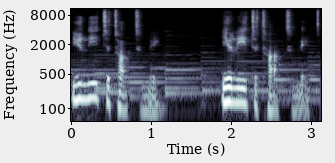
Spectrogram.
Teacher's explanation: O D vai pro saco, vai passear, vai fazer qualquer negócio. O T eu vou juntar com o último som que eu tiver.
